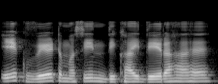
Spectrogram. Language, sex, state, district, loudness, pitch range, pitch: Hindi, male, Jharkhand, Ranchi, -16 LUFS, 130-150 Hz, 140 Hz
